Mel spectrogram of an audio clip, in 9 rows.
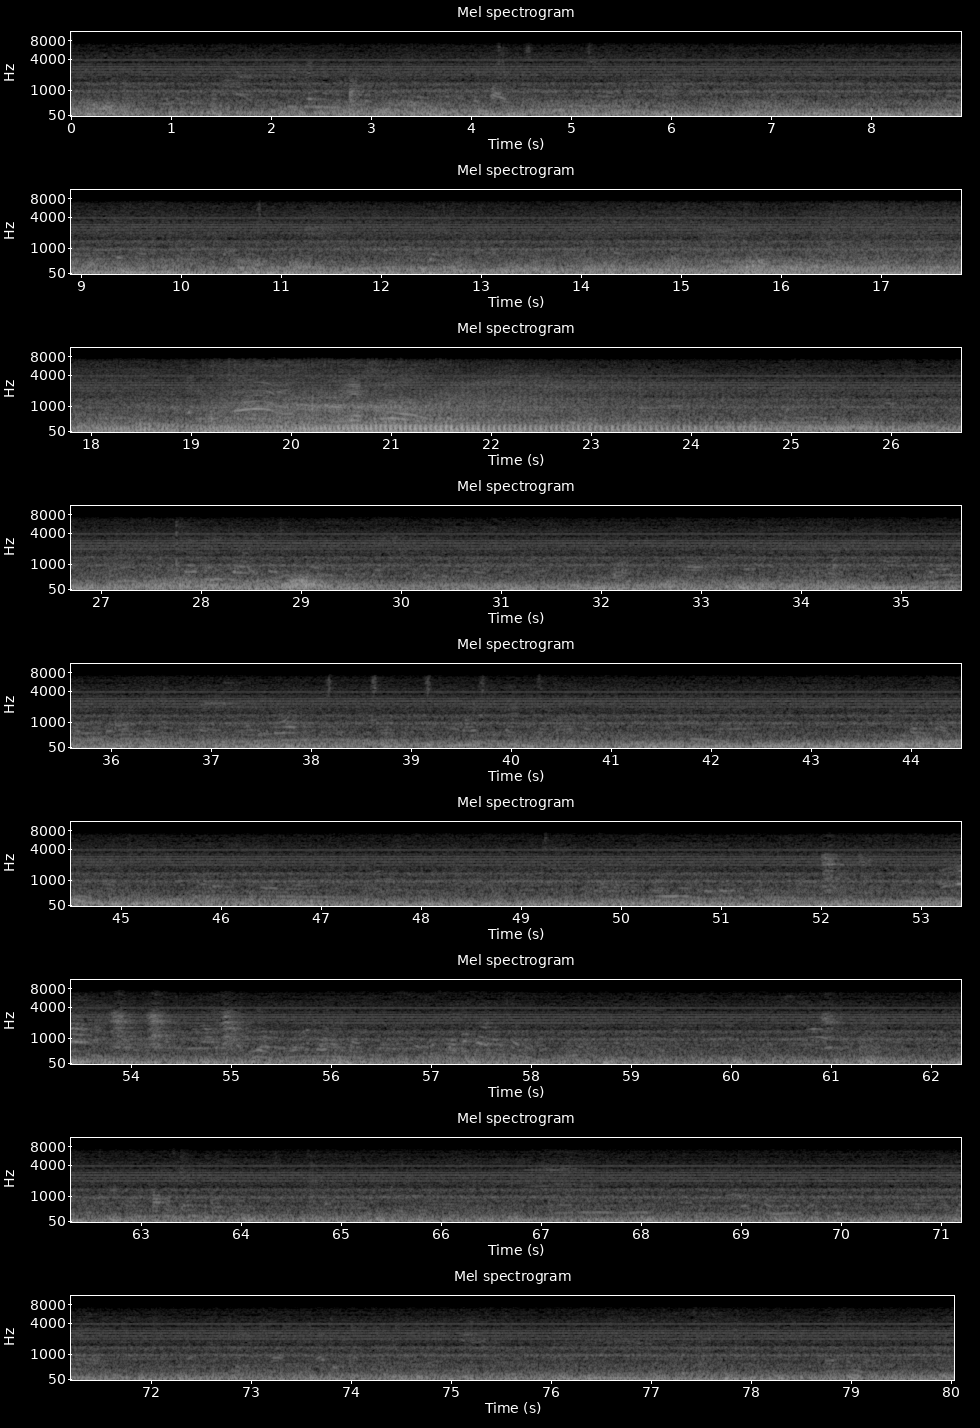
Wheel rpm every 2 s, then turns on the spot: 0, 0, 0, 0, 0, 0, 0, 0, 0, 0, 0, 0, 0, 0, 0, 0, 0, 0, 0, 0, 0, 0, 0, 0, 0, 0, 0, 0, 0, 0, 0, 0, 0, 0, 0, 0, 0, 0, 0, 0.
none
